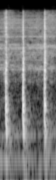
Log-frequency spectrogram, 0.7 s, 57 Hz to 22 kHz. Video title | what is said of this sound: Cek Kualitas Body Honda PCX160 - #tmcblog | kalau di daerah yang bersentuhan dengan mounting mounting itu suara lebih lebih padet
